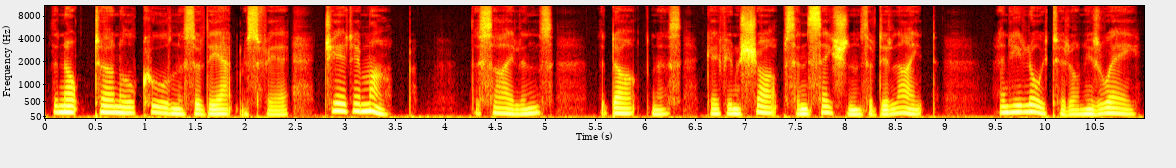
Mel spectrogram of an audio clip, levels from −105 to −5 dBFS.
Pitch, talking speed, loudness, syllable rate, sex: 150 Hz, 135 wpm, -18 LUFS, 4.6 syllables/s, female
